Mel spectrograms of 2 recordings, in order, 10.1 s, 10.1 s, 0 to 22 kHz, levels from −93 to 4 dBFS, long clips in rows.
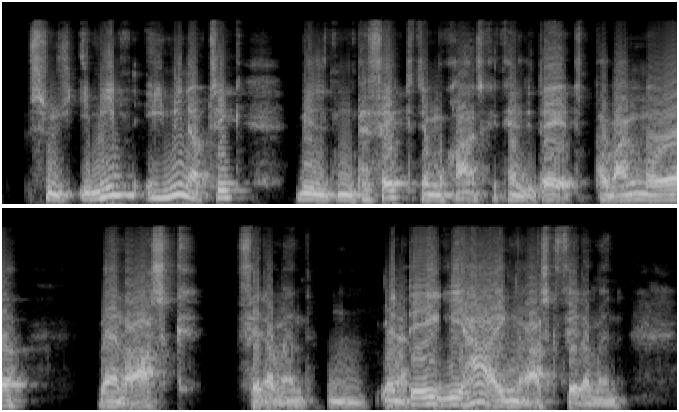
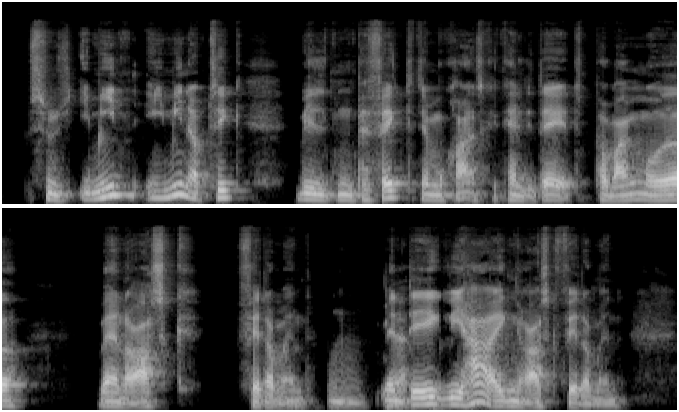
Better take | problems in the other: second | distortion; heavy; 6 dB below the speech

